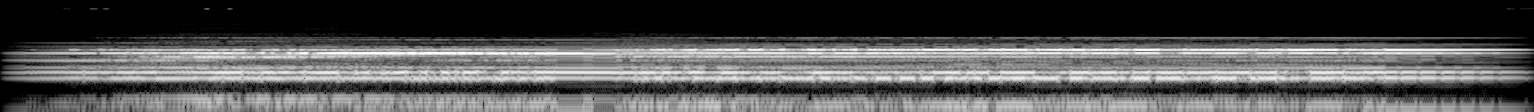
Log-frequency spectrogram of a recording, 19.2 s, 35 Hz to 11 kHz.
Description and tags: A sound created in Giorgio Sancristoforo's program Berna, which emulates an electro-acoustic music studio of the 1950s. Subsequently processed and time-stretched approximately 1000% in BIAS Peak.
electronic, time-stretched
